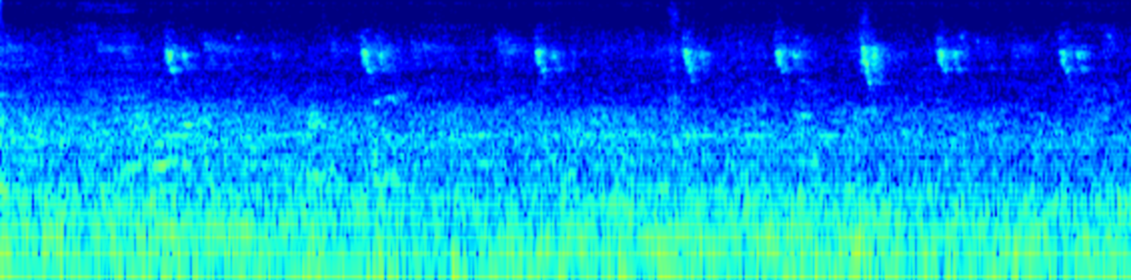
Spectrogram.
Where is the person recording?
in a park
